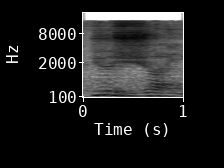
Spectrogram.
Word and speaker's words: usually: 즉 아니고 casually, casually, casually, usually, usually.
